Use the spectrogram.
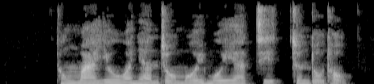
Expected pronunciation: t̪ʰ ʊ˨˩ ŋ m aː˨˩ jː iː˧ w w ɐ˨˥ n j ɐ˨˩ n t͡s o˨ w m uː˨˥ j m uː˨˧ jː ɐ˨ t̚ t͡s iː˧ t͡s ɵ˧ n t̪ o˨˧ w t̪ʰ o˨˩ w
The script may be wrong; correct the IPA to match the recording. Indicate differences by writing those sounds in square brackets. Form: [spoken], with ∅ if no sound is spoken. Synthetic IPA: t̪ʰ ʊ˨˩ ŋ m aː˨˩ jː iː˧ w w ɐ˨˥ n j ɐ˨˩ n t͡s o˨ w m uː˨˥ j m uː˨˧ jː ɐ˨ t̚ t͡s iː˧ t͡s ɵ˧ n t̪ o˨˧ w t̪ʰ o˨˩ w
